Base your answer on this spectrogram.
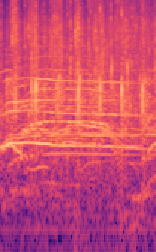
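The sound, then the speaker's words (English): Audience applause welcomes a performer to the stage at a Brain Awareness Week comedy show. Loud, dense clapping is mixed with crowd noise and holds steady without fading. “please put your hands together for Noah Guyberson.”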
